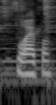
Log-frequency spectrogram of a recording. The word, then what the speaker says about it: Wyble: Today we have Brandy Wyel today. Is that how you say it? Wible.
